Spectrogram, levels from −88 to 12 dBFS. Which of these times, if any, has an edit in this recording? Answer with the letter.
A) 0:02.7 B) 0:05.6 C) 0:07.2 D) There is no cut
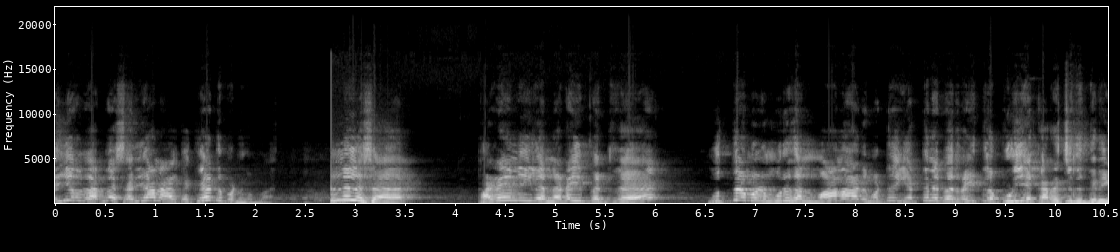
A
